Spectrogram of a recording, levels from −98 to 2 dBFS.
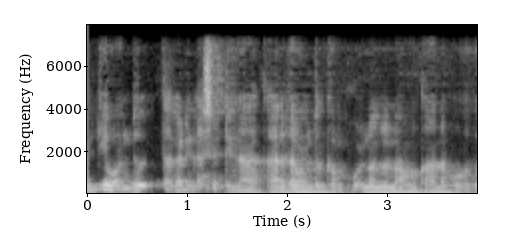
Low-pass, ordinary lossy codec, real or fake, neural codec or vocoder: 7.2 kHz; none; fake; codec, 16 kHz in and 24 kHz out, 1.1 kbps, FireRedTTS-2 codec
